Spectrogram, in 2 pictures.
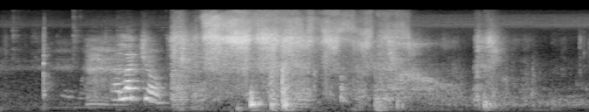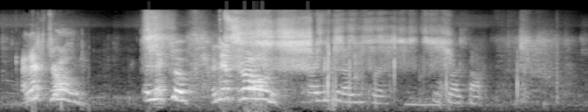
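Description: A boy shouts and laughs loudly close by.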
